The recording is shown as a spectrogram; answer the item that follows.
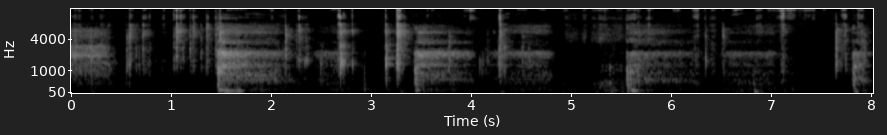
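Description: Cardboard game tiles being handled and pressed into a 3D-printed plastic holder: scattered light clicks and taps, with short rustling slides between them.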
